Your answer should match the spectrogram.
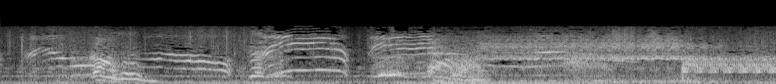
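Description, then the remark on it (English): A cat yowls loudly, letting out several long, wavering cries that rise and fall in pitch, followed by a sustained drawn-out wail over a low, steady background rumble. “Here, kitty, kitty, kitty. Don't go away, kitty.”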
